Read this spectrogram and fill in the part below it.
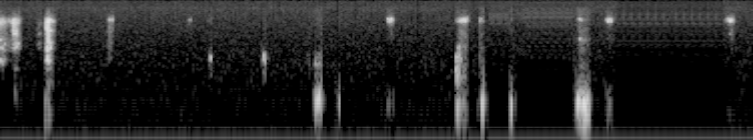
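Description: Small objects tap softly on a tabletop.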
